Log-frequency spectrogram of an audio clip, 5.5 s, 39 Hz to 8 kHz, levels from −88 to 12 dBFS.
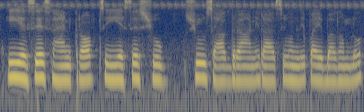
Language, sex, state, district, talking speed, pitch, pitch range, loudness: Telugu, female, Telangana, Mahabubabad, 120 wpm, 180 Hz, 175-190 Hz, -15 LUFS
